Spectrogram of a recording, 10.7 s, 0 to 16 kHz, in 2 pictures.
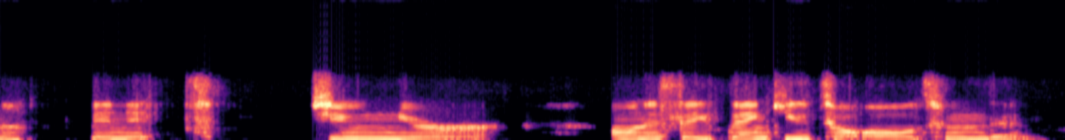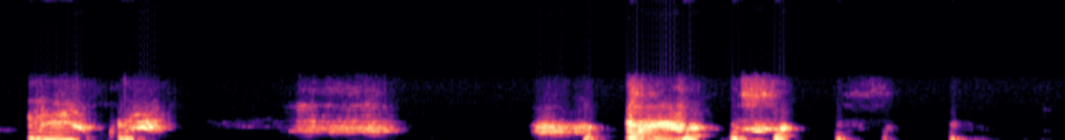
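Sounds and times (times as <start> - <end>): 
speech: 0.0 - 6.1, 8.2 - 9.3
dry hacking coughs: 5.5 - 6.2, 8.2 - 9.6.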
